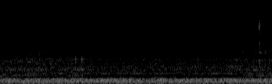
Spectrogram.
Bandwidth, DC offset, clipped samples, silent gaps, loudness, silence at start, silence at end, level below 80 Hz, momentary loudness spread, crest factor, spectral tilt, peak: 18 kHz; under 0.1%; under 0.1%; none; -50 LUFS; 0 s; 0 s; -60 dBFS; 2 LU; 20 dB; -7 dB/octave; -28 dBFS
